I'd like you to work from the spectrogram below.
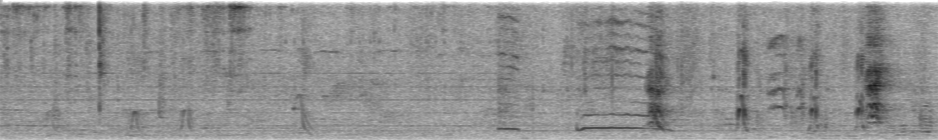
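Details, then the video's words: Group of Asian small-clawed otters playing with rocks on a calm afternoon, calling in excitement: sparse thin whistled squeaks, then a longer level whistle and a cluster of bright chirps in the second half. "Felices nutrias chillan de emoción mientras juegan"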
